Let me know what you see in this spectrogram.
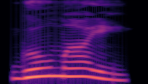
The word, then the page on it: ಗಮ್ಯ: gamya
